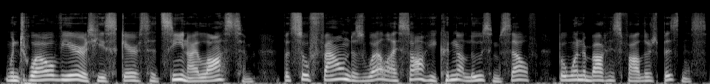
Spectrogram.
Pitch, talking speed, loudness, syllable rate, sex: 185 Hz, 235 wpm, -17 LUFS, 5.3 syllables/s, male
